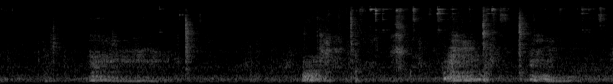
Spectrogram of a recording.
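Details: A poodle described as vicious, growling indoors; short, low, rough rumbling bursts at about one, three, four and a half and five seconds, separated by quiet gaps with rustling and handling noise.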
